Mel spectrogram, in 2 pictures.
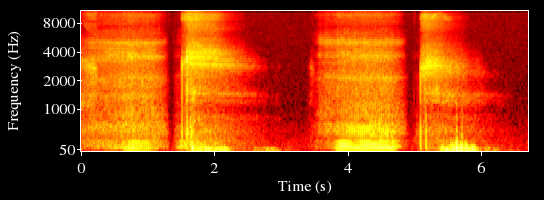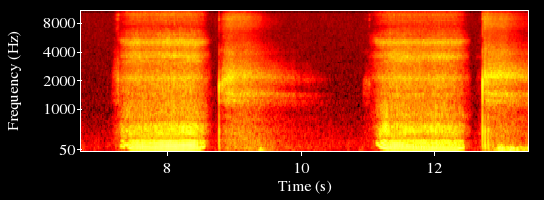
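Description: Loud, rough, rattling snores on each in-breath with softer out-breaths, about four breath cycles: ordinary snoring.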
